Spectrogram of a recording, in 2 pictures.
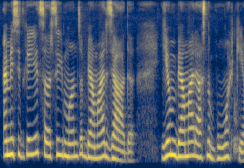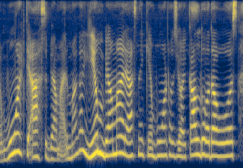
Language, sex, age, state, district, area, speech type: Kashmiri, female, 45-60, Jammu and Kashmir, Shopian, rural, spontaneous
